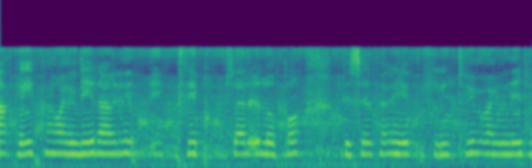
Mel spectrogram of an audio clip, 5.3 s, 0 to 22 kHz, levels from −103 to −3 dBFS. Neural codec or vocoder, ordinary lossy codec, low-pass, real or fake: codec, 16 kHz, 1 kbps, FunCodec, trained on LibriTTS, 50 frames a second; none; none; fake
